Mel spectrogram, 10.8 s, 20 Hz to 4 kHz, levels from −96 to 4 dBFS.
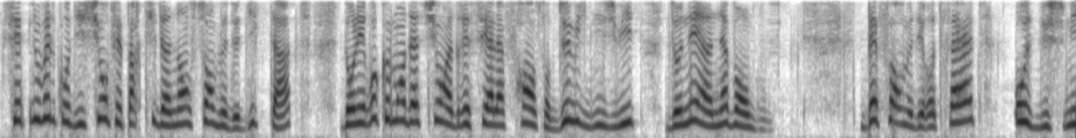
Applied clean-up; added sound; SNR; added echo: neural separator model SepFormer WHAM!.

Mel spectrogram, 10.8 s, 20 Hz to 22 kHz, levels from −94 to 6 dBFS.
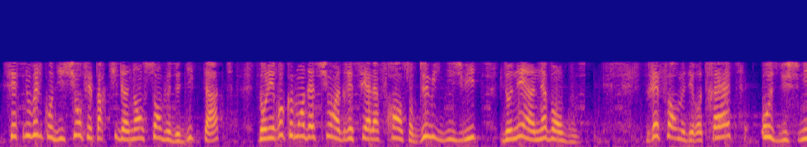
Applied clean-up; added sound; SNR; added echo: neural separator model SepFormer DNS4.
